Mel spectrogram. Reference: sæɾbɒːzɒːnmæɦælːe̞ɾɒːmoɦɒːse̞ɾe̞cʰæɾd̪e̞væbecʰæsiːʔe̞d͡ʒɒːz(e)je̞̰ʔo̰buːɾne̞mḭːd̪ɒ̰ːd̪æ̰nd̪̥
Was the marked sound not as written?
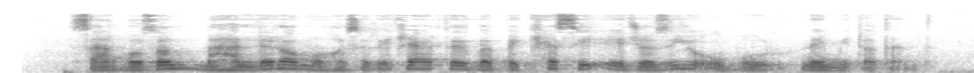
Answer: no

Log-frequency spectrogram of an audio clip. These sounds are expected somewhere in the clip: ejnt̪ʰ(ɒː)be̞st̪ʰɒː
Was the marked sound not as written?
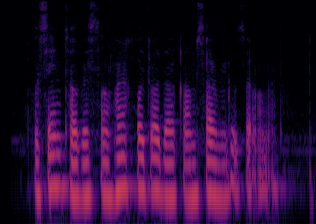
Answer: no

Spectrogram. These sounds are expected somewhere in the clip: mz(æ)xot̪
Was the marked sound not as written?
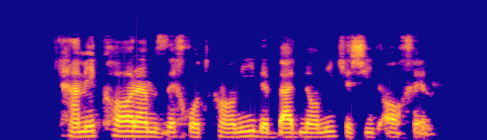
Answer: yes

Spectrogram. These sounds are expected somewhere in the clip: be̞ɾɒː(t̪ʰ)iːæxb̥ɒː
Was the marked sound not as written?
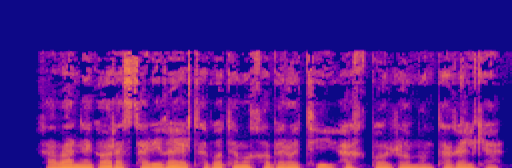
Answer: no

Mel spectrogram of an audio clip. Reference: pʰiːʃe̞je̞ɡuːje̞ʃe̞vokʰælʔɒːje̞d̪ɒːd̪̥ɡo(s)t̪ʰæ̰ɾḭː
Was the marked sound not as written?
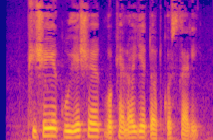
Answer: no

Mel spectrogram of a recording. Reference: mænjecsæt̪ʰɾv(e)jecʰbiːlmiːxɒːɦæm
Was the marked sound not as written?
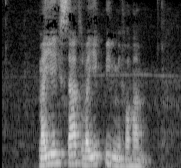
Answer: yes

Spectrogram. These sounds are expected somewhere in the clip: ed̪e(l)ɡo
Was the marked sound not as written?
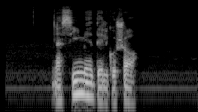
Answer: no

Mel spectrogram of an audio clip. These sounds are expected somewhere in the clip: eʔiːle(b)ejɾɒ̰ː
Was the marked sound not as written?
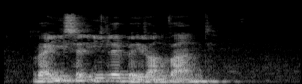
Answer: no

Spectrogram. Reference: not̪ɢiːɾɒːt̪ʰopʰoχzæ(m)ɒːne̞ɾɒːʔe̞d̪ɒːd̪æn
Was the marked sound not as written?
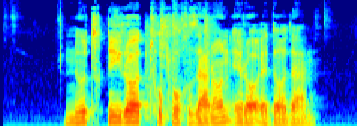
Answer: yes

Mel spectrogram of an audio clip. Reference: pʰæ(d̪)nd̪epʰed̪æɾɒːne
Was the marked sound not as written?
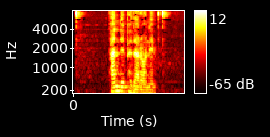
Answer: yes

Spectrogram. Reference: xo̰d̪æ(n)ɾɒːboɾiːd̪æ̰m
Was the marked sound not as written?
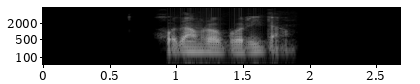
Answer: yes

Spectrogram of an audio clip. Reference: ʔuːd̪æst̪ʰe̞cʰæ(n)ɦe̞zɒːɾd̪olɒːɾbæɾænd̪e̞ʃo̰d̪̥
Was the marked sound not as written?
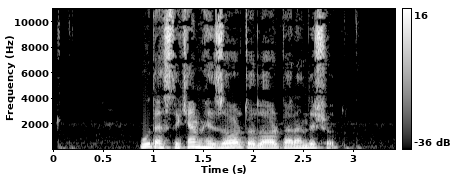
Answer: yes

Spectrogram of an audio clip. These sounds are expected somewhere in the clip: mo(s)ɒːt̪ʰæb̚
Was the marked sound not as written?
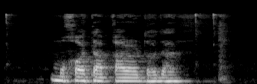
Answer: yes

